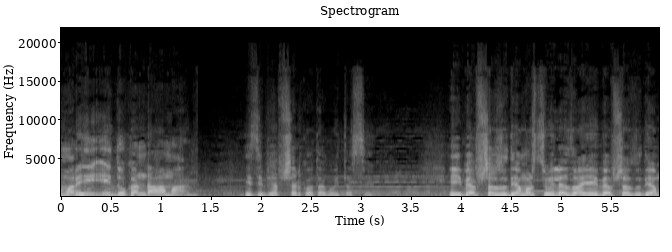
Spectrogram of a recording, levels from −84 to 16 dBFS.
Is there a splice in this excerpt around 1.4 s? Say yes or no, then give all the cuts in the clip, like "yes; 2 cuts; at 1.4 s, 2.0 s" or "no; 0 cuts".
yes; 1 cut; at 1.4 s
